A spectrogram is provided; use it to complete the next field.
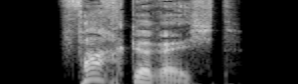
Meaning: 1. professional, skilled, workmanlike 2. expert, specialist
- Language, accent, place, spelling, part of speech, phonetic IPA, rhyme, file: German, Germany, Berlin, fachgerecht, adjective, [ˈfaxɡəˌʁɛçt], -axɡəʁɛçt, De-fachgerecht.ogg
